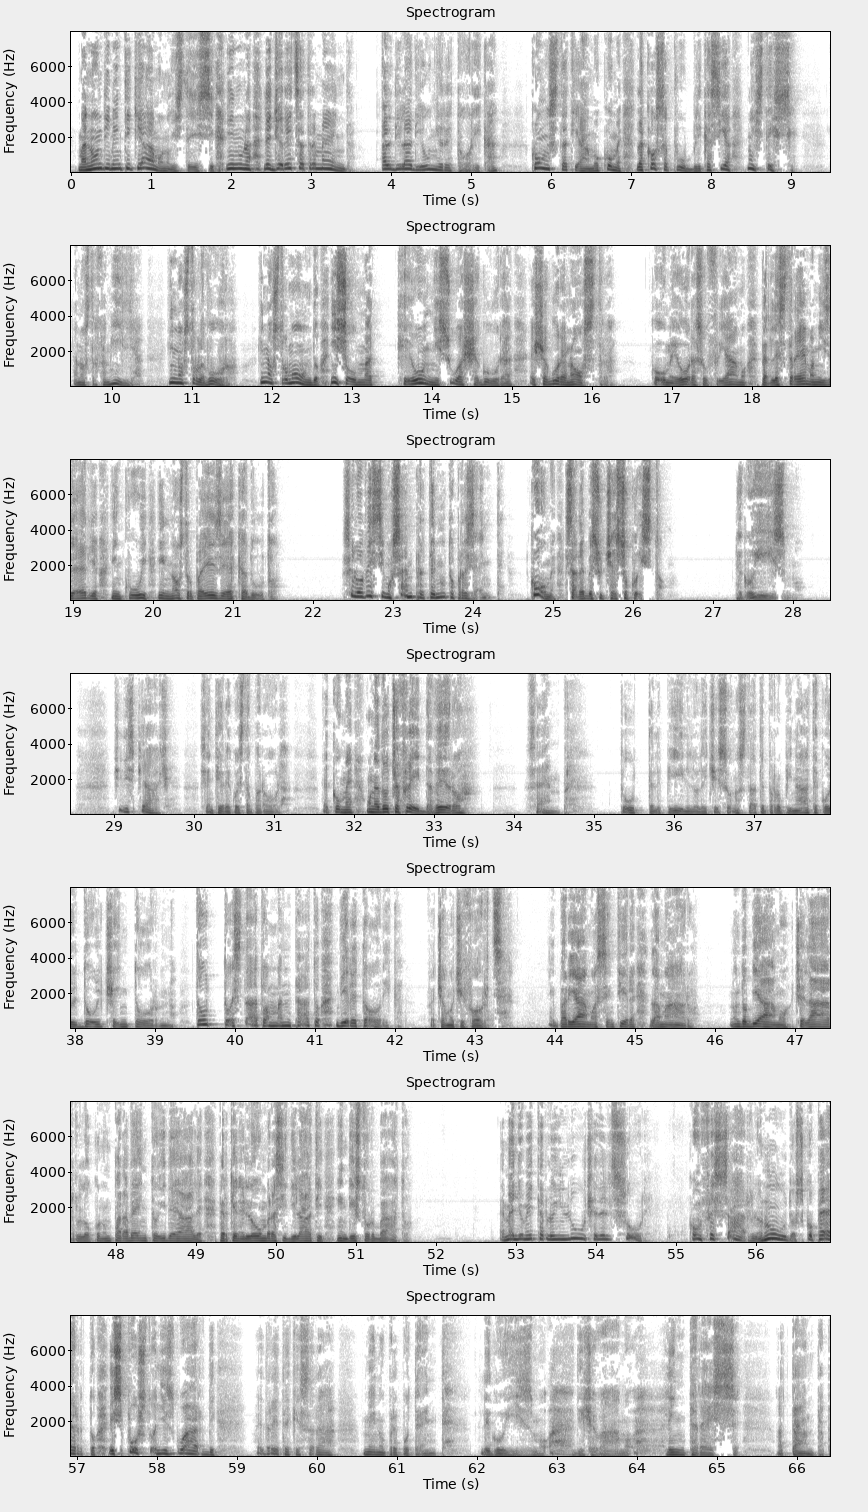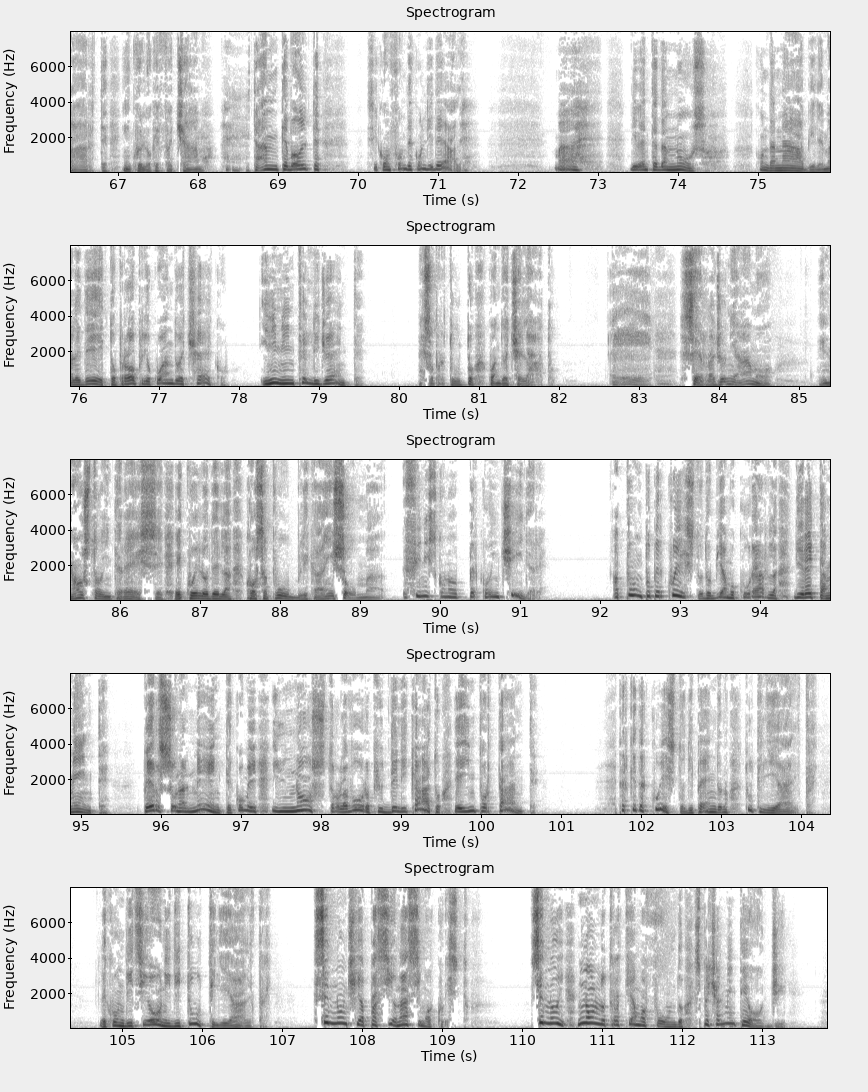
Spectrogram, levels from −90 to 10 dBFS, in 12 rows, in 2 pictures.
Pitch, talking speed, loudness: 130 Hz, 115 wpm, -25 LUFS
